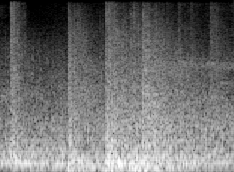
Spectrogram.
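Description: A bundle grenade goes off in a tank-battle video game, dense booming blasts and gunfire stacked over a steady roar of battle noise, with no voices on top.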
